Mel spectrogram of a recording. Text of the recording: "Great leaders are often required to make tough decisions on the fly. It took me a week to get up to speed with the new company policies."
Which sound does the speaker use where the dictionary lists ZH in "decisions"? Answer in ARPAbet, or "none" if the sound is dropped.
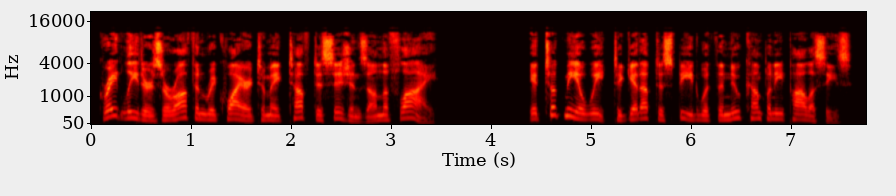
ZH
